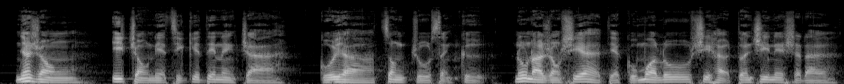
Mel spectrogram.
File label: Hmong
